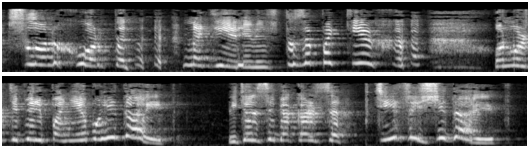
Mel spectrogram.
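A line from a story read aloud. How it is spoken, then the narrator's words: Animals shouting, breathless with laughter. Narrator (Russian): Все звери лесные, кричали они, задыхаясь от смеха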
